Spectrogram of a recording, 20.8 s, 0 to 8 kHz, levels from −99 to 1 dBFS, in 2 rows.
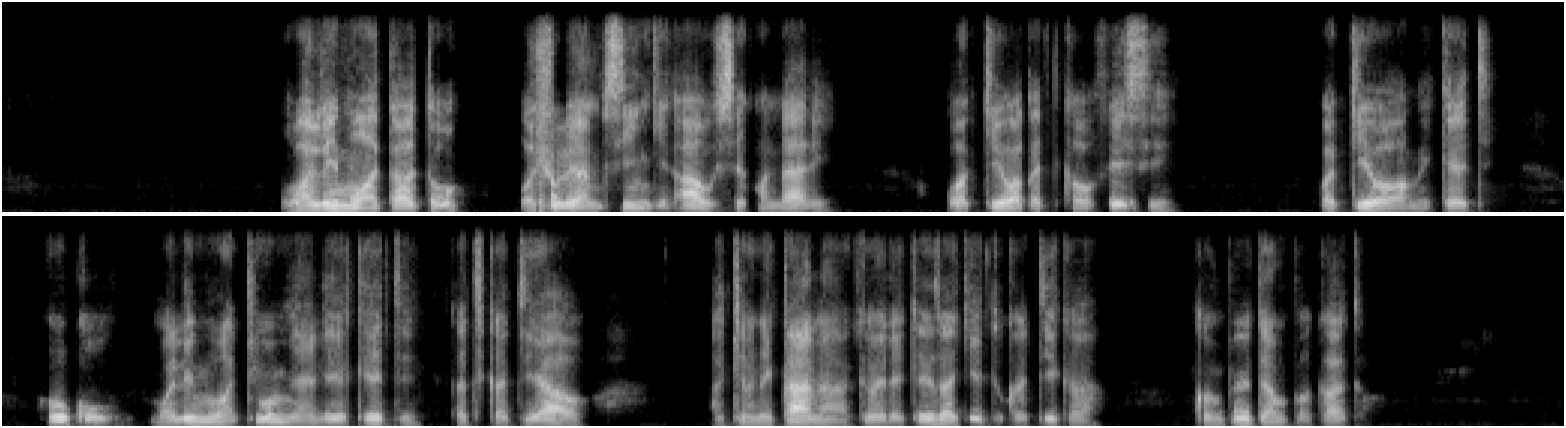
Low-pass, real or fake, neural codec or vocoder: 7.2 kHz; fake; codec, 44.1 kHz, 2.6 kbps, SNAC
